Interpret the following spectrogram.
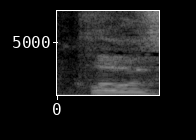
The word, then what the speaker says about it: clothes: extra syllable is actually clothes is just one syllable it actually sounds more like like close like to close the door we don't emphasize the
